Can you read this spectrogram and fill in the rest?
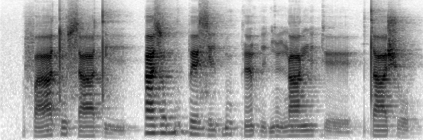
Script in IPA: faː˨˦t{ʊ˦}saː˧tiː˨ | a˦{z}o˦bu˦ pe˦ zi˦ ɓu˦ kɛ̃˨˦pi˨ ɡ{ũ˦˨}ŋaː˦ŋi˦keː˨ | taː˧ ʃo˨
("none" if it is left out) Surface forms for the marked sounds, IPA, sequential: u˦, z, ũ˦˨

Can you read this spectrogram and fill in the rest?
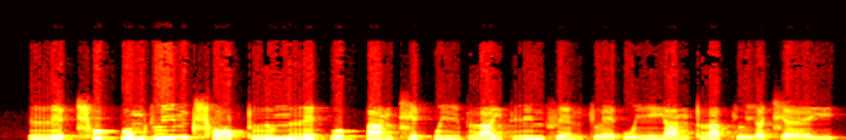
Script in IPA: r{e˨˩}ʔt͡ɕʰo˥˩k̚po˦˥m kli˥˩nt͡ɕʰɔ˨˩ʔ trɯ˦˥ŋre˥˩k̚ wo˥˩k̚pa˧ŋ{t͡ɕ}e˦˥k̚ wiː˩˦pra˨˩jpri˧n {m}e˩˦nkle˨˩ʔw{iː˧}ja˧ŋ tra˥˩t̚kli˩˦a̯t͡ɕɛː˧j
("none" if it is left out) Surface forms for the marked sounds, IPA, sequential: e˨˩, t͡ɕ, f, iː˧

